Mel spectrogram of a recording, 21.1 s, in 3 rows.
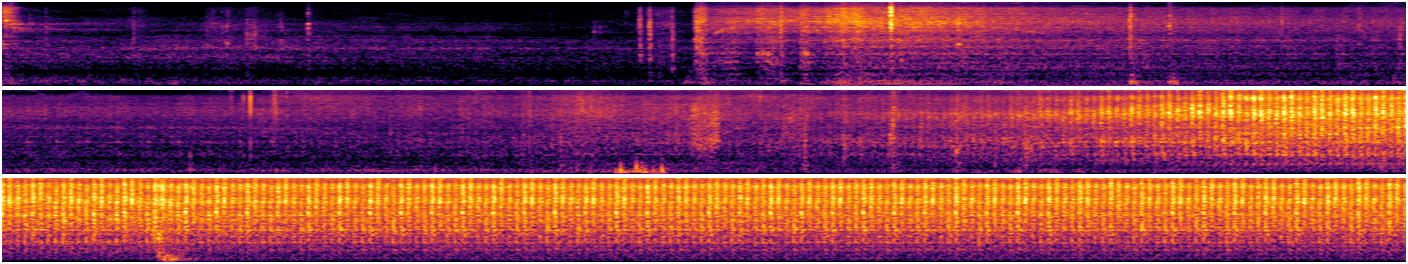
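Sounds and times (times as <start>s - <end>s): car engine fast idle: 3.5s - 21.0s
short thump: 14.8s - 15.1s.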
